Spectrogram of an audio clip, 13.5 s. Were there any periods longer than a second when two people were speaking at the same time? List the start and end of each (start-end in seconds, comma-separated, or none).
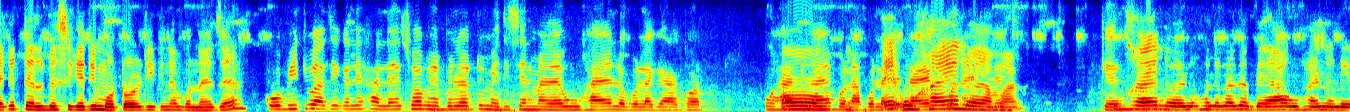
7.9-10.0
